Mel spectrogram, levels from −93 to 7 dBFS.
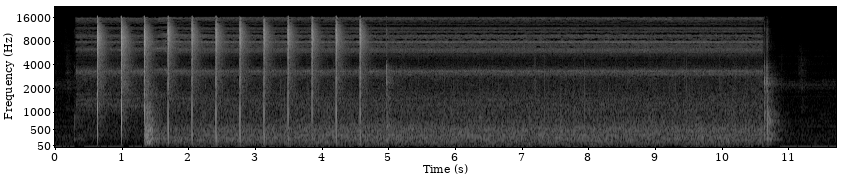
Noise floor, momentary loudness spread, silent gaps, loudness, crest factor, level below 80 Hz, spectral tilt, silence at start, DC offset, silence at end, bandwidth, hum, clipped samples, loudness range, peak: -72 dBFS; 17 LU; none; -30 LUFS; 32 dB; -80 dBFS; 0.5 dB/octave; 0.3 s; under 0.1%; 0.9 s; 16.5 kHz; none; under 0.1%; 16 LU; -4 dBFS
